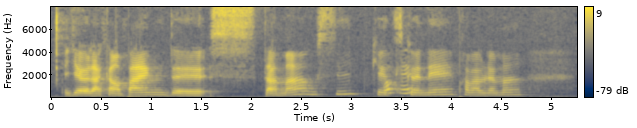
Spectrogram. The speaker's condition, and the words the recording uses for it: Stuttering. Parce que des fois, je suis comme, mais comment je prononce ça? Puis là, je veux le prononcer, mais je sens que je vais bégayer.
